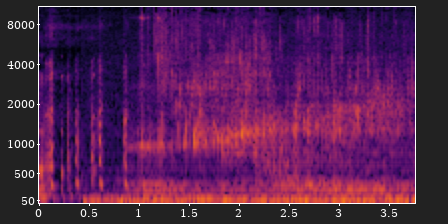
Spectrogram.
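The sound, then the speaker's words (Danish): A steady stream of warm urine splashes into a toilet bowl, a continuous hissing trickle that holds fairly loud and even after a few brief knocks at the start, foaming a little afterward. No one speaks. “Det lyder faktisk sådan, at min søn ja. går på toilettet.”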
